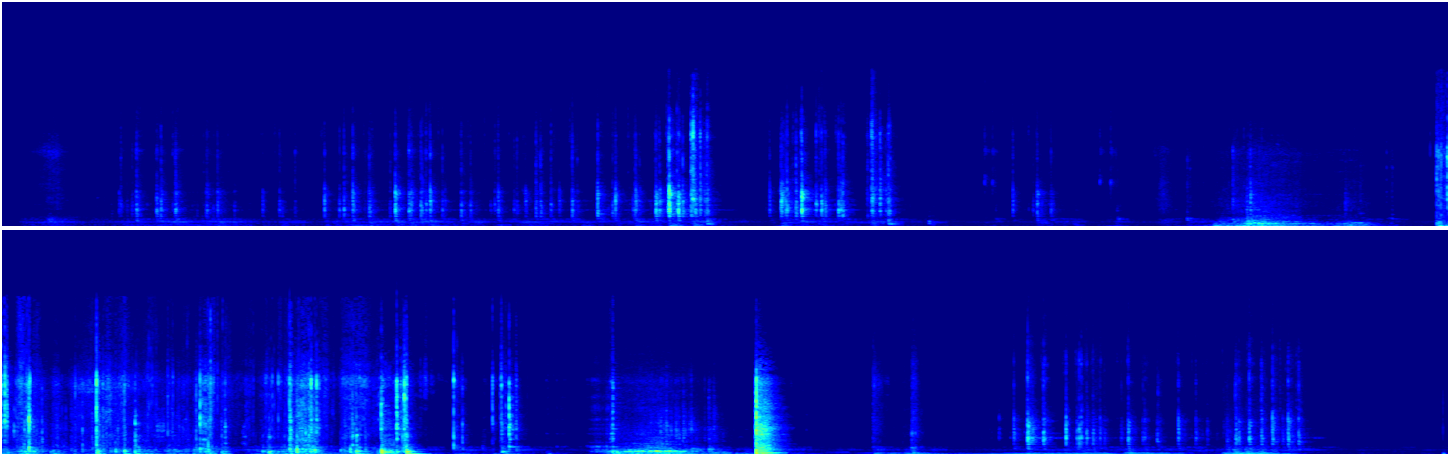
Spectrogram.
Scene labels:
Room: office; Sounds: keyboard typing, wardrobe or drawer (more than once)

